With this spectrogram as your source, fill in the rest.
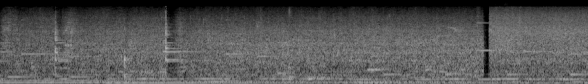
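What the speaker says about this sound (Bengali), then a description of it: "এখন আমি দিয়ে দেব গরম মশলা বাটা, তারপর আরেকটু নেড়ে চেড়ে" Chicken rezala with thickened gravy being stirred after garam masala paste goes in: a steady bubbling simmer under a low hum, with a couple of spoon knocks against the pot.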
